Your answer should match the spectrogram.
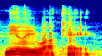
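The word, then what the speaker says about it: Milwaukee: which is actually pronounced Miliwake, which is Algonquin.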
